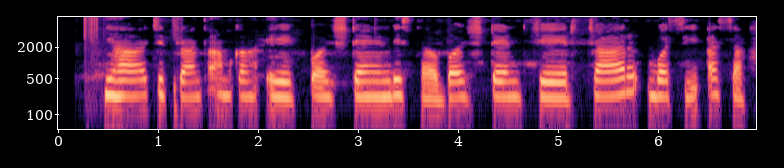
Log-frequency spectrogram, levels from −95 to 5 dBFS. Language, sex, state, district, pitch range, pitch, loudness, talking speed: Konkani, female, Goa, North and South Goa, 215-235 Hz, 225 Hz, -15 LUFS, 105 wpm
